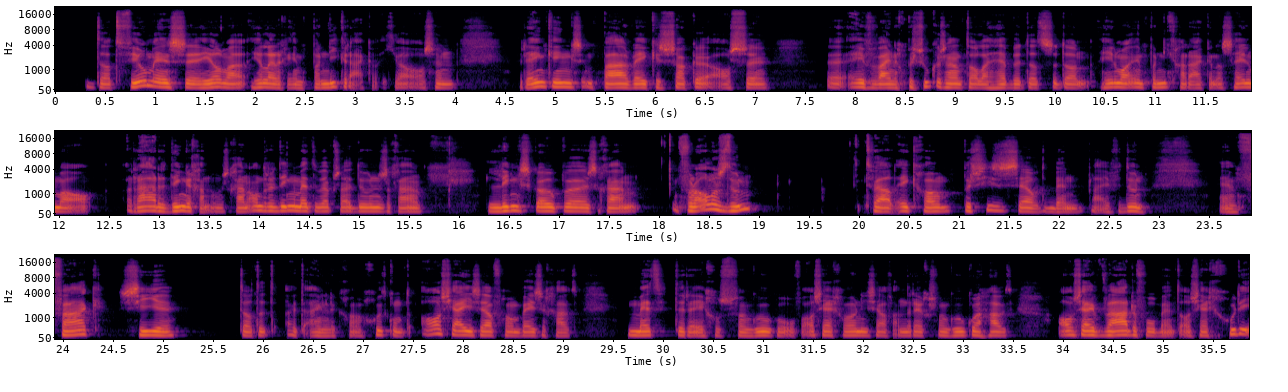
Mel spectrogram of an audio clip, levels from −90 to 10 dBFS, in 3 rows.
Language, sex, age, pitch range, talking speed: Dutch, male, 20-39, 125-145 Hz, 170 wpm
